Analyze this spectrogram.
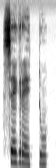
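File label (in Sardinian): "segretu", female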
